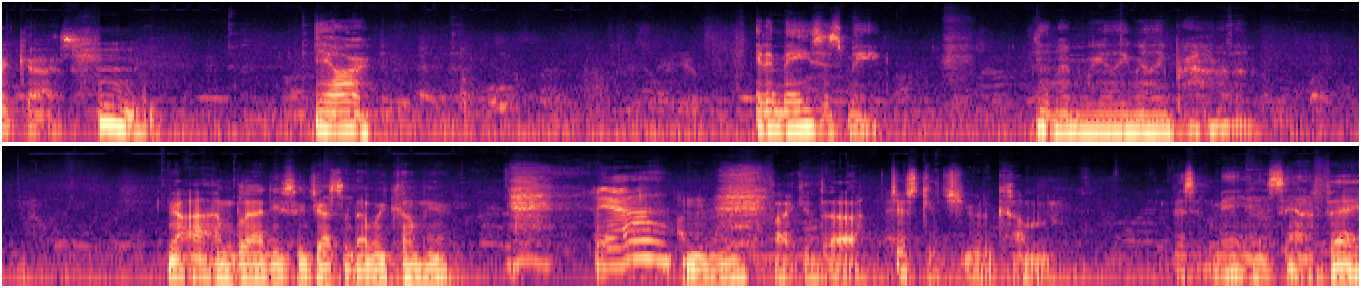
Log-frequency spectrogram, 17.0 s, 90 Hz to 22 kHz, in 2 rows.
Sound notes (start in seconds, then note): 11.5 laughs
